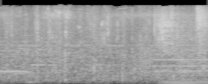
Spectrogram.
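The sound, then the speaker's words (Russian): People running through bushes, with a continuous rough rustle of brush and hurried footfalls that grows louder near the end. “Вот они через кусты пробираются, в нашу сторону бегут.”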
